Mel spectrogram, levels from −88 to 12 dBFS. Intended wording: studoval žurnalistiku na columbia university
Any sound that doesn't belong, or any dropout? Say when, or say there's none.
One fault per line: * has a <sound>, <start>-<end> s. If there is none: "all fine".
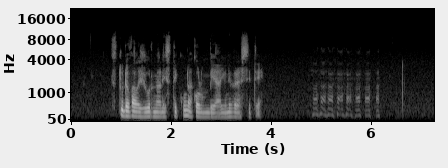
* has a laugh, 4.8-6.3 s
